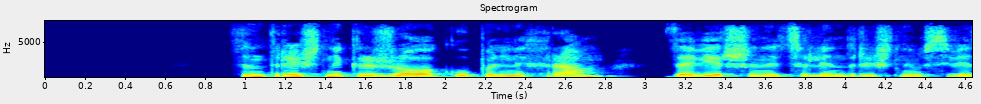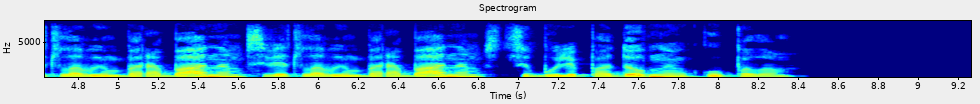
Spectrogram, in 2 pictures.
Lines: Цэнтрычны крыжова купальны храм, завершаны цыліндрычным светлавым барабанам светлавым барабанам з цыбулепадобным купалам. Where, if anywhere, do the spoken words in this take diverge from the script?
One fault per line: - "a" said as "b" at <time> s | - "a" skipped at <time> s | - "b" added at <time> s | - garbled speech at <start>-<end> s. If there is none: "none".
none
